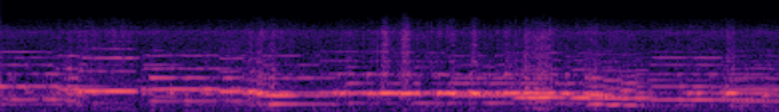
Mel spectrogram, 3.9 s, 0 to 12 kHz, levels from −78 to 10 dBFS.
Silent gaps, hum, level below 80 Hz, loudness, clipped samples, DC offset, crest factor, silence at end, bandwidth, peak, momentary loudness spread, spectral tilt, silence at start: none; none; -64 dBFS; -28 LUFS; under 0.1%; under 0.1%; 12 dB; 0 s; 8 kHz; -16 dBFS; 7 LU; -4.5 dB/octave; 0 s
